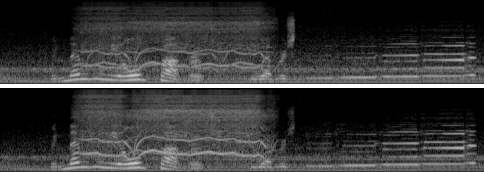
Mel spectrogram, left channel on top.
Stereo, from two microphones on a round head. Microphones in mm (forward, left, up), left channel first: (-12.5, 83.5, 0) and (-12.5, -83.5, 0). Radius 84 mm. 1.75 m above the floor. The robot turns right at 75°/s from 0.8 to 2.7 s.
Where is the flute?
25° right (ahead or behind).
